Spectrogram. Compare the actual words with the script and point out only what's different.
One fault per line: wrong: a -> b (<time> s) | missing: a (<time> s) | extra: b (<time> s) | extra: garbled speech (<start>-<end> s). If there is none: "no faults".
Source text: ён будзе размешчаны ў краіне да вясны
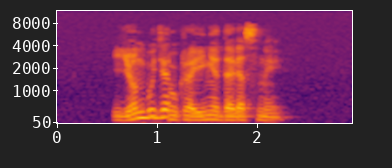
missing: размешчаны (1.1 s)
